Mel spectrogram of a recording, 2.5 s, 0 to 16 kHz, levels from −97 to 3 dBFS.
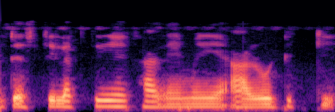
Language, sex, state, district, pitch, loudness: Hindi, female, Maharashtra, Nagpur, 95 Hz, -15 LUFS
